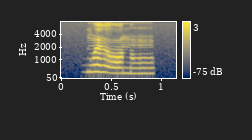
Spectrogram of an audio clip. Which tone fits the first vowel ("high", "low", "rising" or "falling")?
high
